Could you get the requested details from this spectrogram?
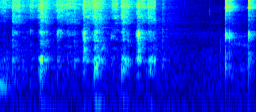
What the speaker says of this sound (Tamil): இந்த மாதிரி விஸ்க் வச்சு நீங்கள் கலக்கும் போது அது நல்லா மிக்ஸ் ஆகும்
